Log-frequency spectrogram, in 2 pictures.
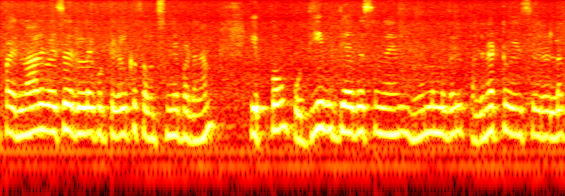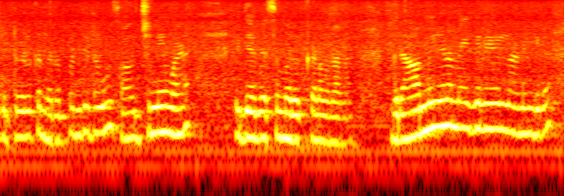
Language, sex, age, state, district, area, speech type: Malayalam, female, 30-45, Kerala, Kozhikode, rural, spontaneous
